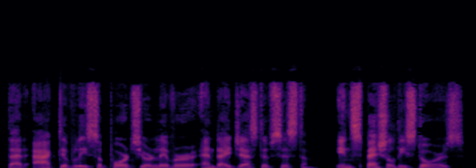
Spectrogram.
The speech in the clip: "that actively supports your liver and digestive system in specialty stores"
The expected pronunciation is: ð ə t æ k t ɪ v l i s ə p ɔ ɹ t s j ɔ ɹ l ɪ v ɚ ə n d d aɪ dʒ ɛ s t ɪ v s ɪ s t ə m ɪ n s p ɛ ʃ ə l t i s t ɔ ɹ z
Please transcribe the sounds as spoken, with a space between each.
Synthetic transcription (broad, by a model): ð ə t æ k t ɪ v l i s ə p ɔ ɹ t s j ɔ ɹ l ɪ v ɚ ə n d d aɪ dʒ ɛ s t ɪ v s ɪ s t ə m ɪ n s p ɛ ʃ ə l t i s t ɔ ɹ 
